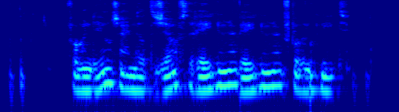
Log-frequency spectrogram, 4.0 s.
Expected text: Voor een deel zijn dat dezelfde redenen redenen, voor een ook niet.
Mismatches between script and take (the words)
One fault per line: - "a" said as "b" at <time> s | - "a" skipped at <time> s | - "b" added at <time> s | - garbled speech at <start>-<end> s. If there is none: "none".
none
